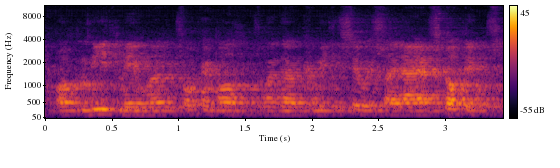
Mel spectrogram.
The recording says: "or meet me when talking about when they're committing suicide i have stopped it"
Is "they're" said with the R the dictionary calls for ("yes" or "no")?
no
